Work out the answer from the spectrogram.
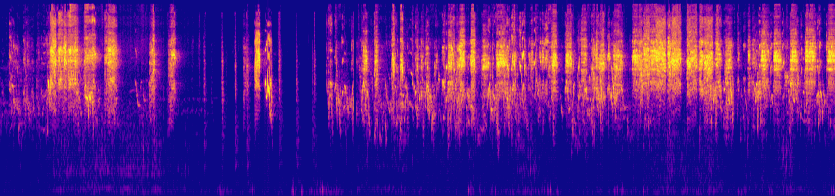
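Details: Budgerigars, a happy breeding pair, chattering: bursts of high scratchy chirps, a few sharp clicks around the middle, then a long steady stream of warbling chatter to the end.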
